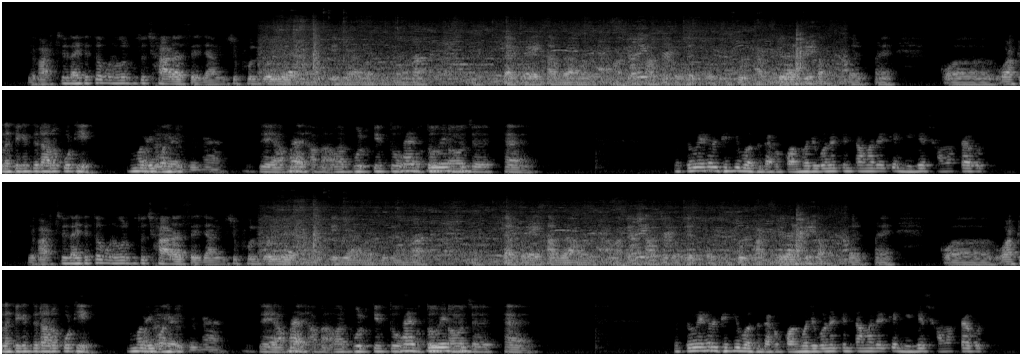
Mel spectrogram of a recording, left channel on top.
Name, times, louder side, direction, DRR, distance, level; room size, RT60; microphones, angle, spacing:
voice 1, 0.3-4.2 4.7-9.1 9.4-11.1 11.5-12.0 12.3-12.4 12.7-15.5, equal, 20° right, -1 dB, 0.8 m, -32 dB
sound 1, 2.5-8.5, left 2 dB, 10° left, 0.3 m, -34 dB
voice 2, 11.4-12.4 13.0-13.2 14.2-14.9 17.0-20.0, right 2 dB, 80° right, 3 dB, 0.5 m, -29 dB
2.4 x 2.2 x 2.4 m, 0.25 s
head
